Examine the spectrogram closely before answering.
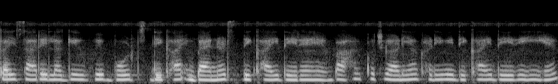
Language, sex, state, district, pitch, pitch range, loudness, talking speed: Hindi, female, Chhattisgarh, Korba, 225 Hz, 215-230 Hz, -17 LUFS, 215 wpm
